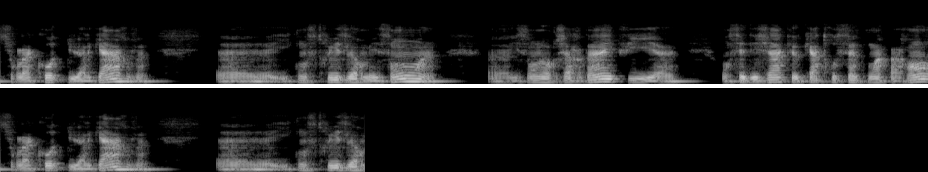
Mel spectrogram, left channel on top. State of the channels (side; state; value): right; drops out; at 3.7 s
